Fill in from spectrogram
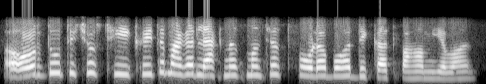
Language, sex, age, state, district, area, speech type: Kashmiri, female, 30-45, Jammu and Kashmir, Srinagar, urban, conversation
